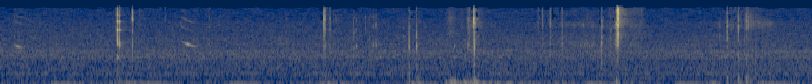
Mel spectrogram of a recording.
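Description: A small clear glass bottle with a dropper cap, partly filled with liquid, is held in the fingers, tapped with long nails, and has its dropper clicked close to the microphone. Quiet, sharp, bright clicks and taps with almost no ring are scattered over a soft, low background rumble.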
